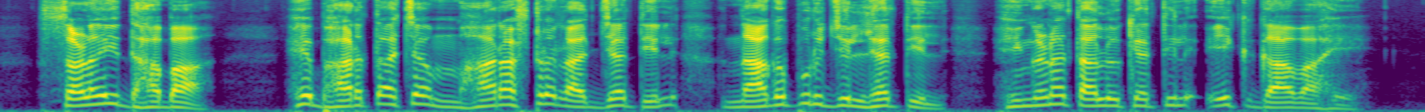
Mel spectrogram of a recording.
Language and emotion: Marathi, neutral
